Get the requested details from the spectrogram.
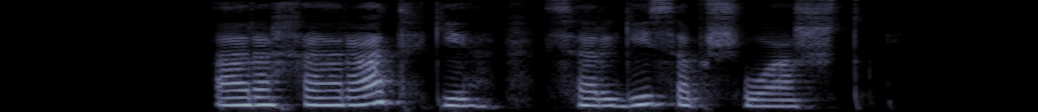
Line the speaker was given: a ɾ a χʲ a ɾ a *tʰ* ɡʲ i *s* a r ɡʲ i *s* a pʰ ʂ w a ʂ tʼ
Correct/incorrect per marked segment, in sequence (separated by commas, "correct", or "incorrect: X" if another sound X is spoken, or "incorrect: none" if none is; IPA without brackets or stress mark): correct, correct, correct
